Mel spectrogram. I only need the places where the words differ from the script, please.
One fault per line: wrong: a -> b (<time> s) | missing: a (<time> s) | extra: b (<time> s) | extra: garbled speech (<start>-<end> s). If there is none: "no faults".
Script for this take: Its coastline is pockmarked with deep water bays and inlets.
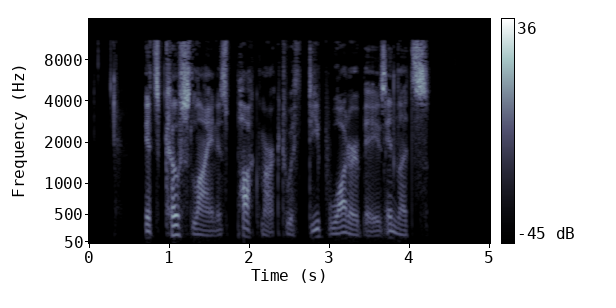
missing: and (3.7 s)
